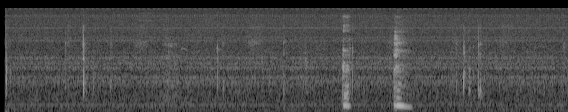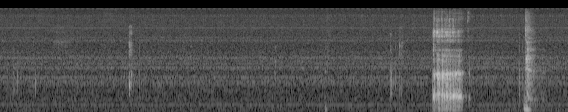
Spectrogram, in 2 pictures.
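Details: Kiwi has hiccups: brief, sharp hiccup-like chirps recurring irregularly in a quiet room, fitting a small animal.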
